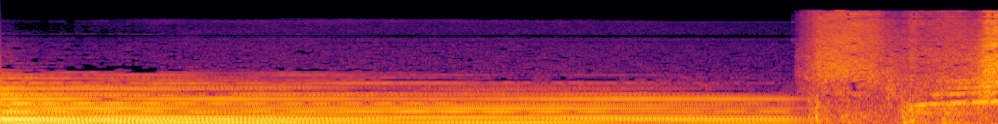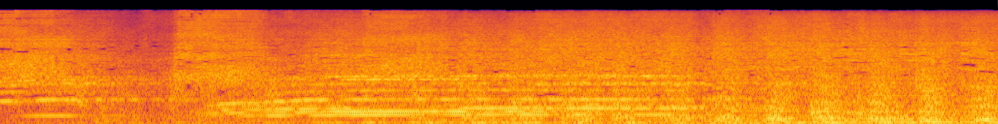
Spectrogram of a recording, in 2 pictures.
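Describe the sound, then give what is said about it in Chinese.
A train whistle sounds a long, steady chorded tone for about four seconds, then breaks into loud rumbling rail noise with hiss and more tonal whistle notes drifting over it. “伴随着火车鸣笛的声音”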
